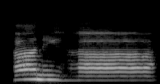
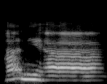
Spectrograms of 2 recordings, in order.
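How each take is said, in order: First: Slow "haniha" with a light breathy h; slow, gentle haniha; soft haniha. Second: "Haniha" with a gentle, smooth h; softly voiced haniha. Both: Shown as a demonstration. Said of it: "lembut ya".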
